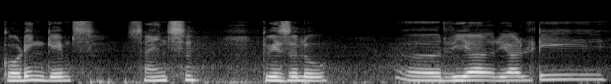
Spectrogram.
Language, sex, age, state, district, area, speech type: Telugu, male, 18-30, Telangana, Komaram Bheem, urban, spontaneous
